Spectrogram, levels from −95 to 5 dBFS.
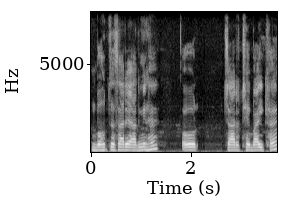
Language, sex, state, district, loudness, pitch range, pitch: Hindi, male, Jharkhand, Garhwa, -14 LUFS, 160-185 Hz, 165 Hz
